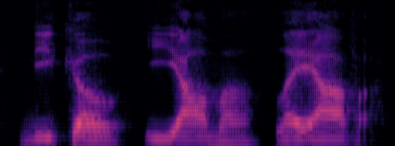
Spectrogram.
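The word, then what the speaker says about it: Iamaleava: I'm like, you're adding an extra syllable in there. Tua Tunga Vailoa. That's it. Nico Iyama Leava.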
